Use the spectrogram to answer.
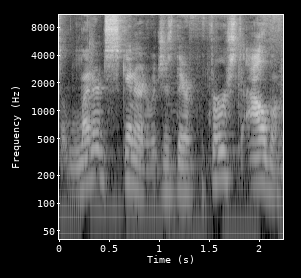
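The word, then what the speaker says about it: Lynyrd Skynyrd: my entire collection the first being leonard skinner's pronounced leonard skynyrd which is their first album this debut is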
